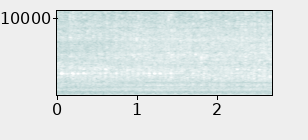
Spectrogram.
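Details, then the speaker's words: 1959 VW split-window bus, 36 hp air-cooled flat-four, Bosch starter cleaned and reinstalled, started on a weak recharged battery: steady low chuffing idle with an even beat and no knocks or misses, running smooth. "But I did charge it up enough to get the bus started, and as you can hear, it's purring like a 36 horsepower kitten."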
